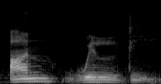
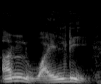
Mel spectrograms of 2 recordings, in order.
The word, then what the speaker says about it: unwieldy: इस सेंटेंस को हम रिप्लेस कर सकते हैं इस वर्ड से और इसकी प्रोनाउंसिएशन है unwieldy. It is not unwieldy, it is unwieldy. Unwieldy ये एक 3 syllable word है।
